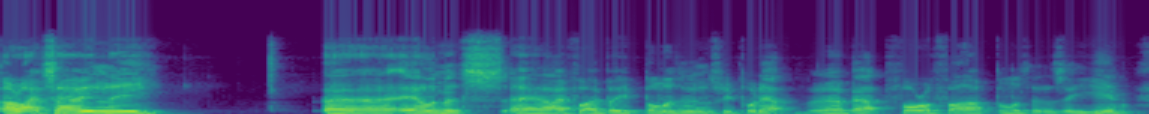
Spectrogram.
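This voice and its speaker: The speaker talks at a moderate pace with an Australian accent. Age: young. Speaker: president of international engineering federation. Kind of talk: webinar presentation. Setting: online webinar. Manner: halting, many fillers.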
